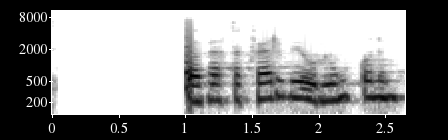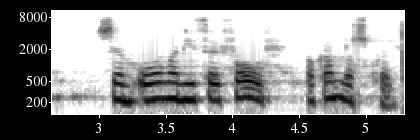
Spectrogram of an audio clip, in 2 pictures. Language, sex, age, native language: Icelandic, female, 50-59, Icelandic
